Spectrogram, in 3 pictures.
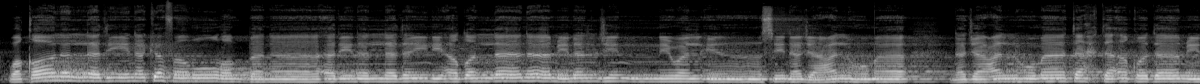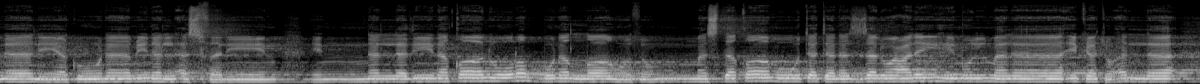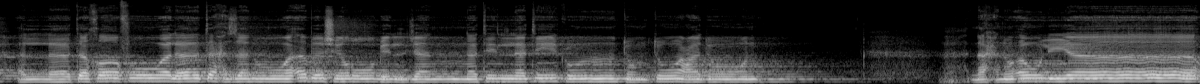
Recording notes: at the Houghton Masjid (West Street)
